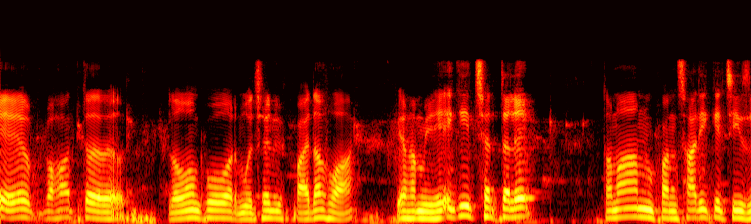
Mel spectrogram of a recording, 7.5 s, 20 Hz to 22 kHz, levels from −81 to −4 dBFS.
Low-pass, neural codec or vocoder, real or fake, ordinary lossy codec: 7.2 kHz; codec, 16 kHz, 1 kbps, X-Codec, HuBERT features, trained on balanced general audio; fake; none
